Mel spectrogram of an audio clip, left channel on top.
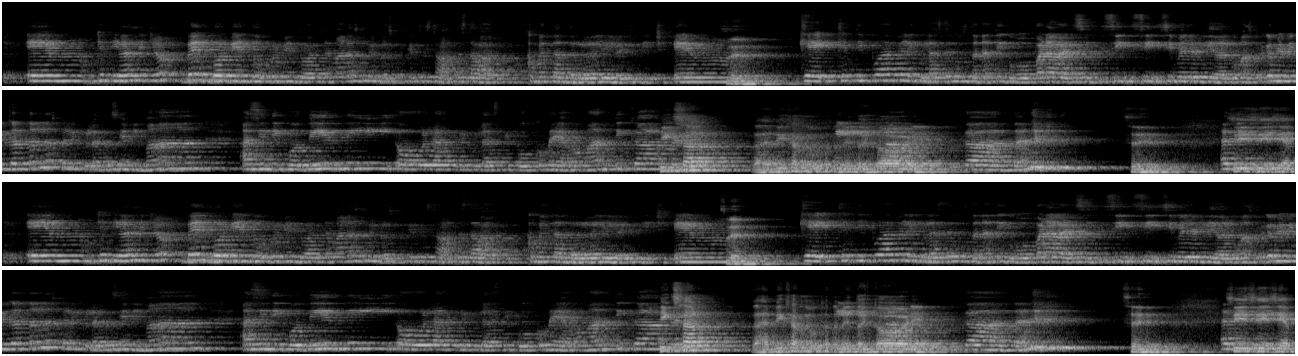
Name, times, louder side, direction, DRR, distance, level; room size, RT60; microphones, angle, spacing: voice 1, 0.2-4.9 5.2-7.4 8.0-19.7 21.3-22.1 22.4-23.6 25.1-25.7, equal, 20° left, -4 dB, 1.1 m, -28 dB
voice 2, 19.5-20.0 20.4-22.2 24.2-25.8, right 1 dB, 85° right, 1 dB, 0.9 m, -24 dB
6.1 x 5.7 x 3.1 m, 1.4 s
head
